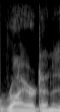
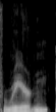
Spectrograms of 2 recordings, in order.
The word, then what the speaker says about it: Riordan: Rick Riordan is the man's name, or Riordan as you may be pronouncing it. It's pronounced Riordan. It's an Irish name.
